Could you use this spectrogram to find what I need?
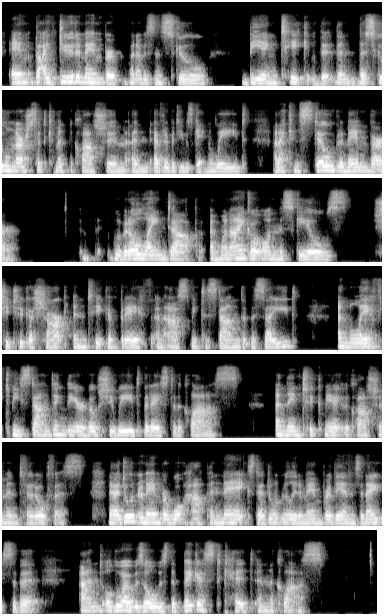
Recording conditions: video call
